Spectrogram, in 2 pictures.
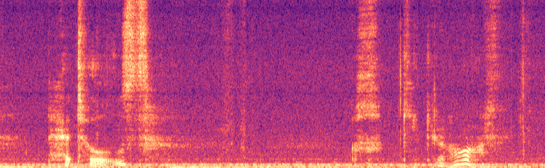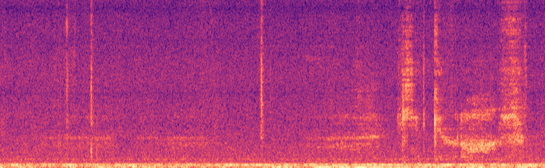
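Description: Paper rustles softly as hands handle it.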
